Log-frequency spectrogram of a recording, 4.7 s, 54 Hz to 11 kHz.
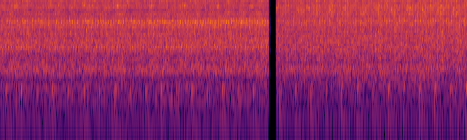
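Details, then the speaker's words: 2006 Mercedes S320 CDI W221, OM642 V6 diesel, engine and glow plug lights on, idling with a low rumbling hum, uneven rumble under a ticking beat, not sounding right; rough running. "but it's definitely doing some sort of a rumbling noise, sort of a hum noise. It doesn't sound right."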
